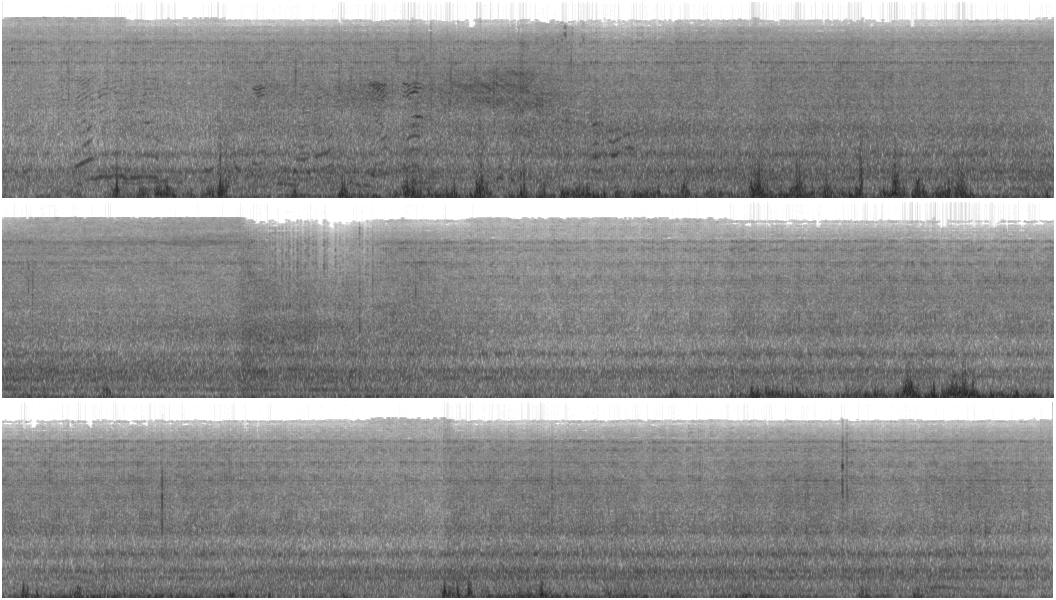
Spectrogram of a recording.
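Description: Wind buffeting the microphone of a camera on a moving bicycle. It comes as gusts of low rumble, strongest in the first ten seconds, again around the two-thirds mark and near the end, over a steady rolling road noise.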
